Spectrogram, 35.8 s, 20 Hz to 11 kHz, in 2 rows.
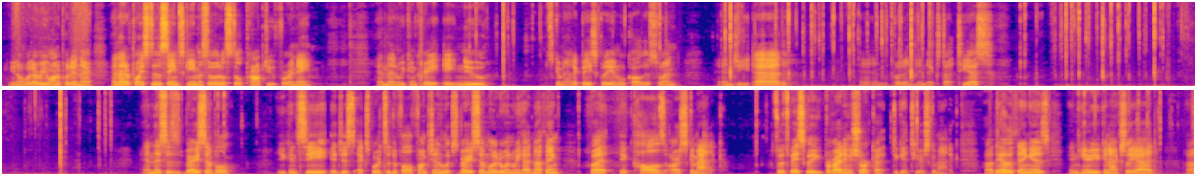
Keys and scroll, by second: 7.6 super+n, 17.4 super+j, 18.8 Return, 19.4 super+s, 31.7 super+e.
